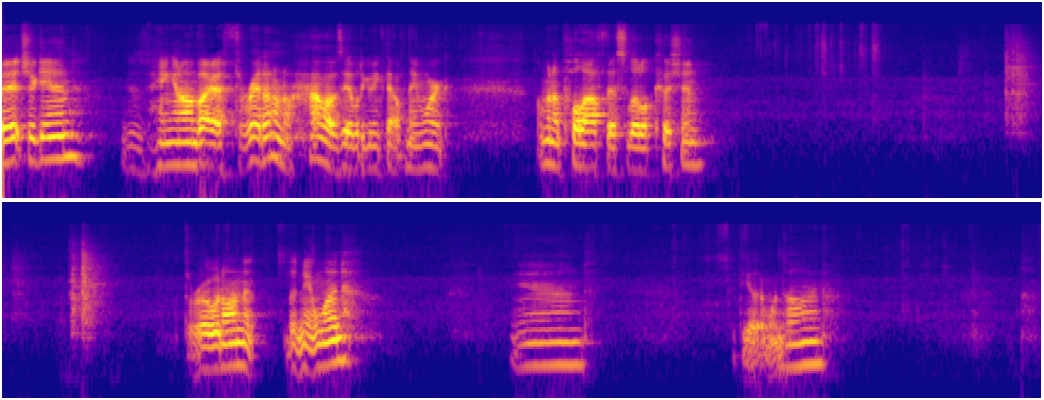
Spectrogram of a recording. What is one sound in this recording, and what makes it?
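Small plastic parts click and tap softly as they are handled.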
